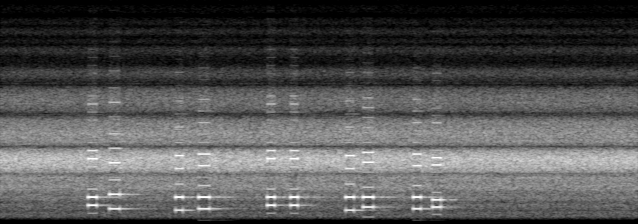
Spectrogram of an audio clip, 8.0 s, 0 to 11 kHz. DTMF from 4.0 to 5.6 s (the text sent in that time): 28 57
